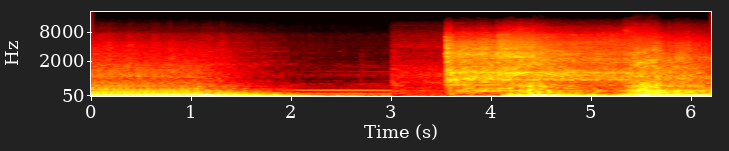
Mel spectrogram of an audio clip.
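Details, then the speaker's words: Stock junkyard 5.3 LS V8 from a 2000 Silverado in a 1971 C10, first start on booster pack with no coolant: catches and revs, dips and nearly dies, then picks up; a couple of clatters, possibly loose parts or fan; basically healthy running. "she was running okay didn't make any huge noises there's kind of a couple of clatters but there's so much stuff just hanging around down there"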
